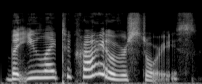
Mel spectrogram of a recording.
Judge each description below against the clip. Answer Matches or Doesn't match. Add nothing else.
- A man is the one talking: Doesn't match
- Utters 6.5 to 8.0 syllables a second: Doesn't match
